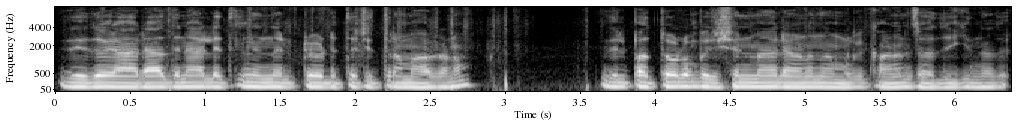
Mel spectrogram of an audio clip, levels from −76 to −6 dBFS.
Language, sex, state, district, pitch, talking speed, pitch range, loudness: Malayalam, male, Kerala, Kozhikode, 105 Hz, 105 wpm, 100-110 Hz, -16 LUFS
